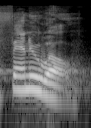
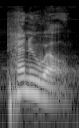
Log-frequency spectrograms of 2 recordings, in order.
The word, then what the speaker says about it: Phanuel: It says, there was a prophetess, Anna, the daughter of Phanuel. It's spelled with a P-H. I think probably it's pronounced Penuel. Of the tribe of Asher.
